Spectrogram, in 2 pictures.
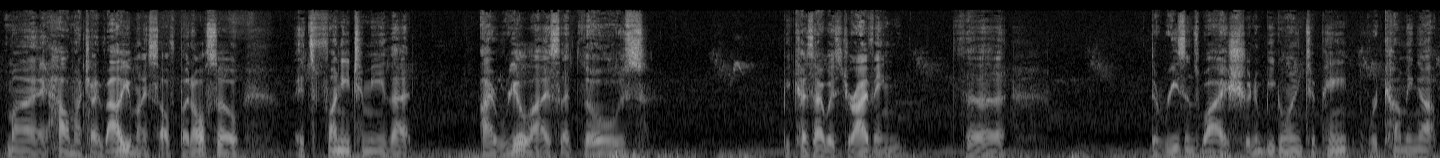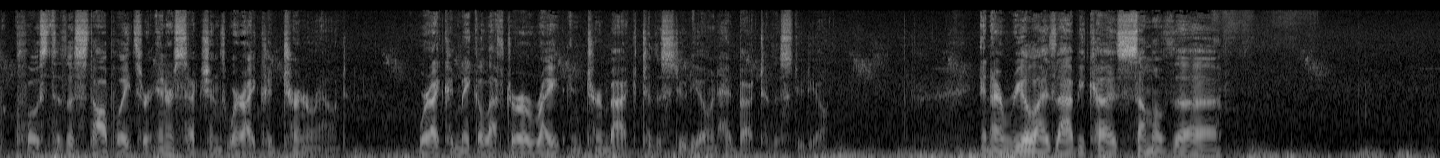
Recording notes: Recorded Live, Raw, unedited from behind the basilica in Maryhill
